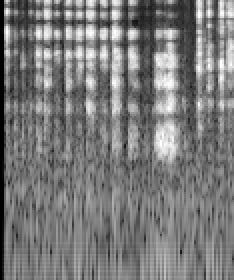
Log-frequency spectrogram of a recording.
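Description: Alcohol marker nib scratching across paper in quick short colouring strokes, about four a second, with one longer stroke near the end.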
